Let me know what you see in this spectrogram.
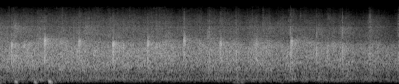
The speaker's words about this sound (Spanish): Lucas, démosle un aplauso a Lucas y ahorita les digo por qué. Dile, esto es para ti, Luquitas.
